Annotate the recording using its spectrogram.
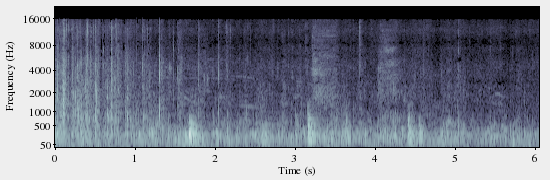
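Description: Footsteps and shuffling of a group walking off a tiled stage: scattered clicks and a few louder thumps, the loudest nearly two seconds in. Indistinct voices run underneath.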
